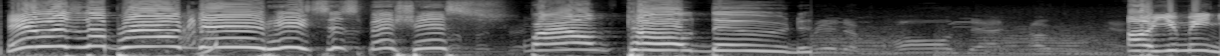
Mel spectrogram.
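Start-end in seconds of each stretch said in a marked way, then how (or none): 0.0-4.1 high, loud tattling voice; mock tattling. Gamer pretending to blame another character, high and loud. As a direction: point the finger like a whiny kid.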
